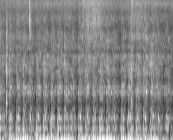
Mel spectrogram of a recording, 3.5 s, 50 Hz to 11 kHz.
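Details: BMW E70 X5 (2007-2009), sat a couple of months with dead battery, key security OK: steady even cranking chugs that never catch; crank no start.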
